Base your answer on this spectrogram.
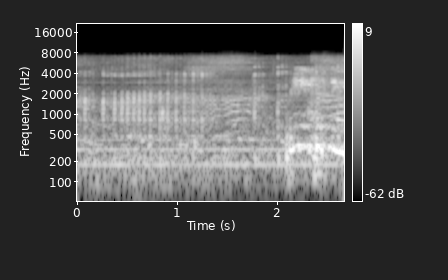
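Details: Pacific white-sided dolphin echolocation clicks, animal sonar for seeing in dark water, played back during a Vancouver Aquarium show on Oct. 4th 2010; a rapid, evenly spaced train of sharp clicks, then a human voice and crowd murmur.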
